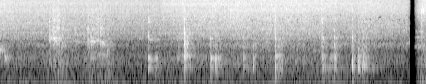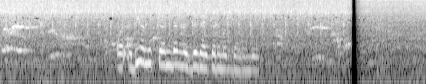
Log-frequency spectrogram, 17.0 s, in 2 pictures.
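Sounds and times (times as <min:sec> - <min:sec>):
tomatoes sizzling in hot oil: 0:00.0 - 0:17.0
metal ladle clinking and scraping: 0:01.0 - 0:02.4.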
